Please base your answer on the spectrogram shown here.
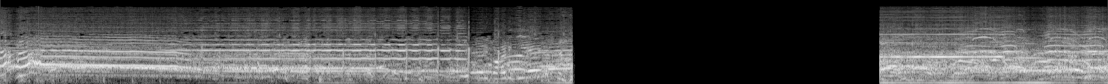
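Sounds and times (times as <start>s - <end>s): crowd shouting and cheering: 0.0s - 5.8s, 8.8s - 11.0s.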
